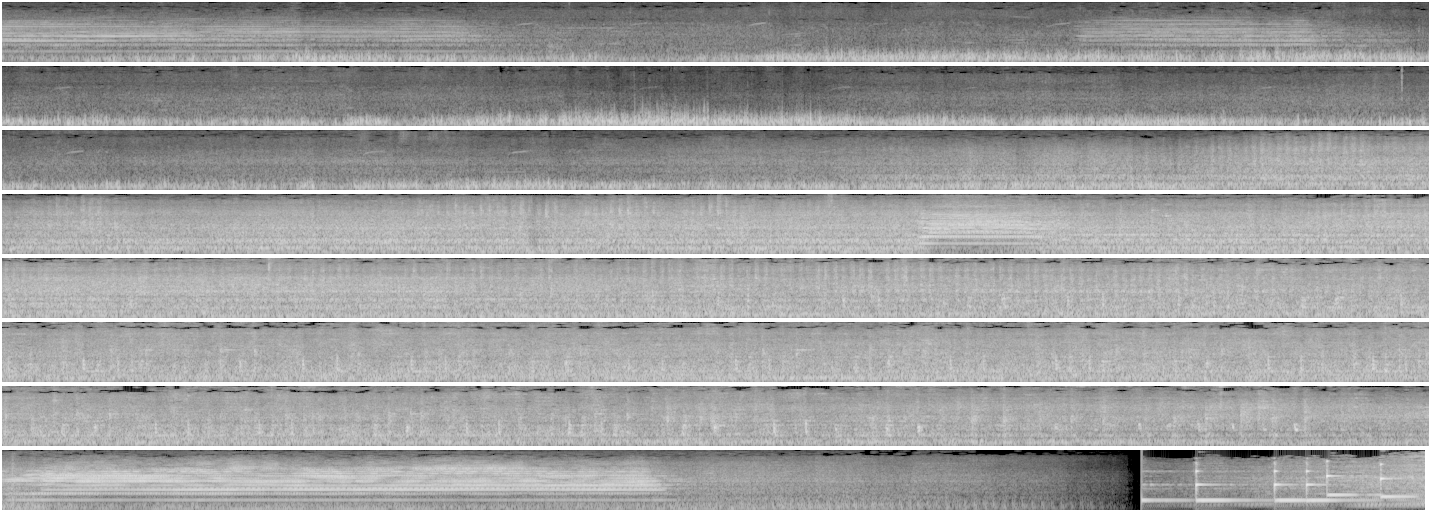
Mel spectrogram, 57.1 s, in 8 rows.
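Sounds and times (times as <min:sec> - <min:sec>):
train horn blast: 0:00.0 - 0:02.8, 0:05.4 - 0:07.1, 0:26.0 - 0:27.0, 0:49.9 - 0:53.5
train wheels on rails: 0:00.0 - 0:55.2.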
